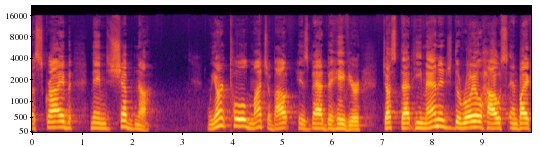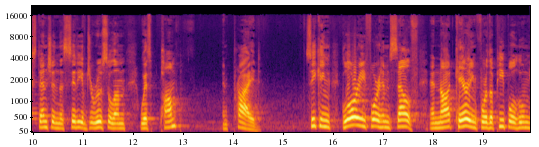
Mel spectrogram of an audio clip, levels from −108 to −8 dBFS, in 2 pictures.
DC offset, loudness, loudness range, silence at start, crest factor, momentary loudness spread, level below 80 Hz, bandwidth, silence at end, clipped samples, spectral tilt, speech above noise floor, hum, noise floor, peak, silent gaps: under 0.1%; -18 LUFS; 6 LU; 0 s; 16 dB; 12 LU; -68 dBFS; 17 kHz; 0 s; under 0.1%; -5.5 dB/octave; 43 dB; none; -61 dBFS; -2 dBFS; none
